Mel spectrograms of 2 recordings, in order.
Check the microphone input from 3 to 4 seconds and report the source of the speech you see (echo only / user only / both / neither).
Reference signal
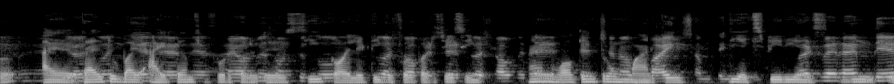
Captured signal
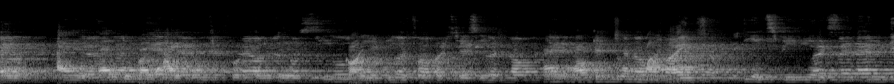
echo only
